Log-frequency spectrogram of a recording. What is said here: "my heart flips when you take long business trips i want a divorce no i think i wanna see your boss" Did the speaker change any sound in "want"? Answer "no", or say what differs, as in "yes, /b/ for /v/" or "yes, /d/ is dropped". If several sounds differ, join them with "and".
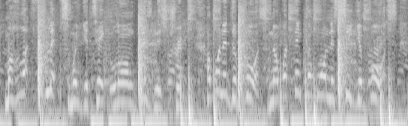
yes, /t/ is dropped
